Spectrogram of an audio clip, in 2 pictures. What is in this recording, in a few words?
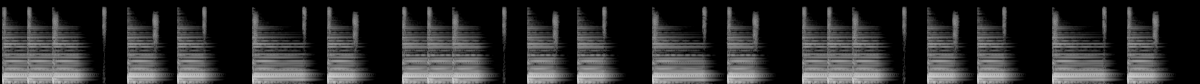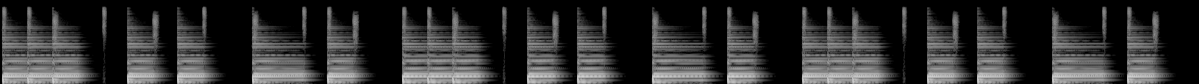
bgm main; tamagopet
